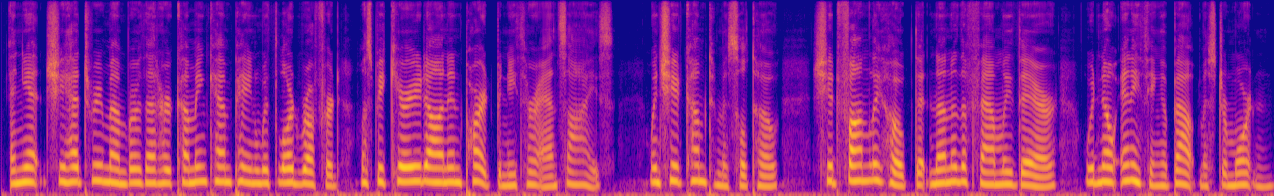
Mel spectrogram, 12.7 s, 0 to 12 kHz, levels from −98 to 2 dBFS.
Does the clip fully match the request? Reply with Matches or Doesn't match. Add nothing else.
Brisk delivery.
Matches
